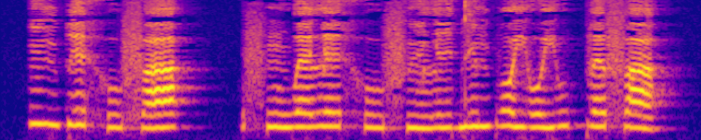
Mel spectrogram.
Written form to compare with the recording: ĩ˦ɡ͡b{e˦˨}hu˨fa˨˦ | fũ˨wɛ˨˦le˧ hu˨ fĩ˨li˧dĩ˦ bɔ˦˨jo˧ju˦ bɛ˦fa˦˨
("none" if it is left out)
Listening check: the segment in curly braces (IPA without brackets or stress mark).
e˦˨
